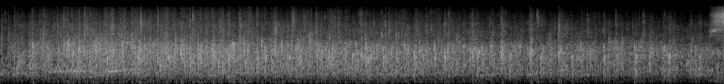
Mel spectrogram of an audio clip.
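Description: An audience in a classroom or hall claps steadily in dense, continuous applause, loud and sustained throughout.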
